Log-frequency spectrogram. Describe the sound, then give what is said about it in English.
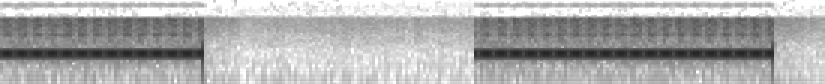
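A telephone rings on the line of an outgoing call. Two long, steady electronic ring tones of about two seconds each are separated by a silent gap, loud and alone with no voices. “Oh, the phone's ringing.”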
